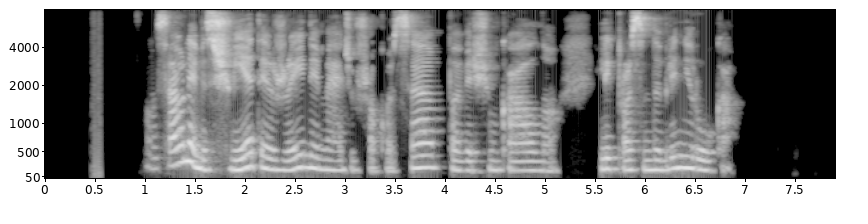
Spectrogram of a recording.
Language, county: Lithuanian, Marijampolė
